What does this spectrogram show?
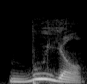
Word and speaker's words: bouillant: Bouillant, final T not pronounced. A and together, remember, nasal, en, okay? And then here you get bou, alright? And after that you get this yan, okay? Bouillant, bouillant.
